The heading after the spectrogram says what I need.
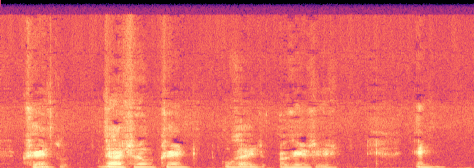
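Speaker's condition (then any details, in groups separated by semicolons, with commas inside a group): Cerebral palsy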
